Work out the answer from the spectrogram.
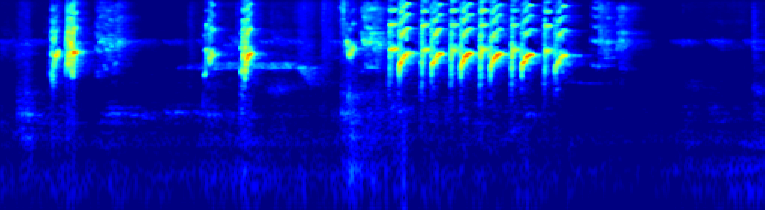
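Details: Javan myna singing in a lively, vocal state, played to prompt other quiet or sluggish mynas to sing, suggested for morning before bathing: sharp whistles and chirps, then a rapid run of repeated bright, ringing notes, with short pauses between phrases.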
